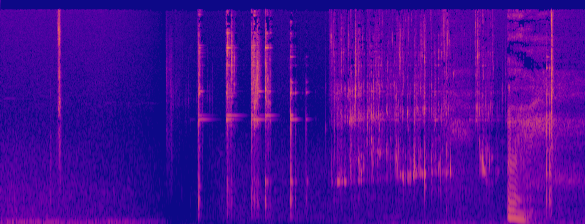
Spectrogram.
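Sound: ice clinking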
